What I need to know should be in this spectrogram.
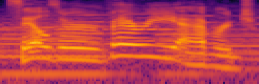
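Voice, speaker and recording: A woman's voice: a little high, very animated, moderate pace, creaky. A woman playing a humble drink seller in a video game, polite, chatty and deferential. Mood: flustered, deferential. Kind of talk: English video game voice acting. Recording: music behind the voice.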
